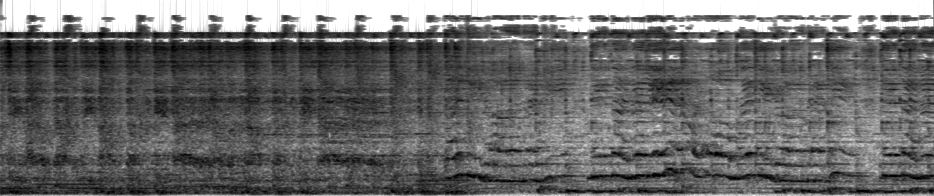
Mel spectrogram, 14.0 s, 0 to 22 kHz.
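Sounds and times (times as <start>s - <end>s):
backing track with drum beat: 0.0s - 14.0s
woman singing: 6.5s - 14.0s.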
